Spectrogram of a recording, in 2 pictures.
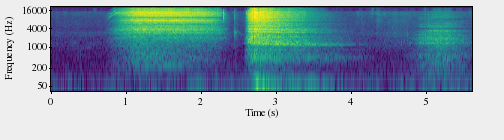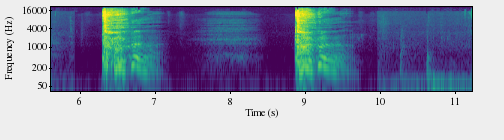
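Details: An adult with muscle tension dysphonia breathes out, sighs, then gives two sharp voluntary coughs with throat clearing close to the microphone, during throat tension-release exercises; voluntary cough and throat clearing.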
